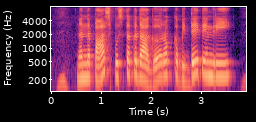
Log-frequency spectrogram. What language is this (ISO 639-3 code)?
kan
